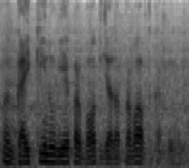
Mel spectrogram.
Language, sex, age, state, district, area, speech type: Punjabi, male, 45-60, Punjab, Mansa, urban, spontaneous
